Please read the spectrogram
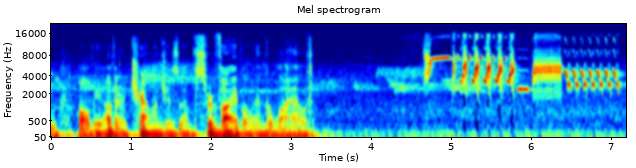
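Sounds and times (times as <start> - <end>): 
songbird singing a varied fast phrase with whistle, chirps and trill: 0.0 - 7.1
speech: 0.4 - 3.4, 4.6 - 4.8.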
